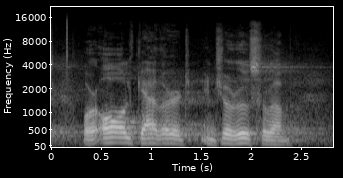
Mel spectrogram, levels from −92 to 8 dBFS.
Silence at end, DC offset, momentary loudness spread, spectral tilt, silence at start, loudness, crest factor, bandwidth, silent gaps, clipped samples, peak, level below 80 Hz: 0.2 s; under 0.1%; 10 LU; -5.5 dB/octave; 0 s; -26 LUFS; 16 dB; 14.5 kHz; none; under 0.1%; -10 dBFS; -78 dBFS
